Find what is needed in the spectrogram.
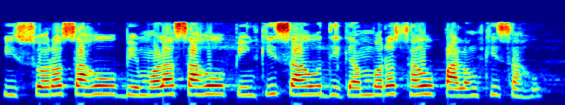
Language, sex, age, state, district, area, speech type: Odia, female, 18-30, Odisha, Balangir, urban, spontaneous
